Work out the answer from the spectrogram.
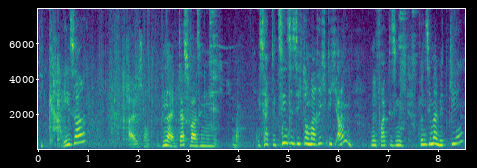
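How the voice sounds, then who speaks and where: An actress playing a gossipy, catty office worker in a German crime radio play, chatting away. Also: female voice, high voice, animated, moderate pace, background noise. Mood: catty, amused.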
